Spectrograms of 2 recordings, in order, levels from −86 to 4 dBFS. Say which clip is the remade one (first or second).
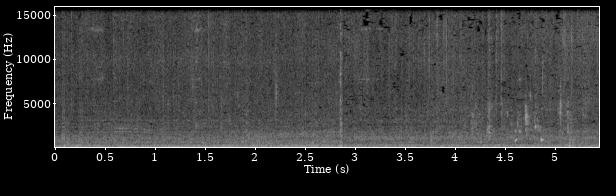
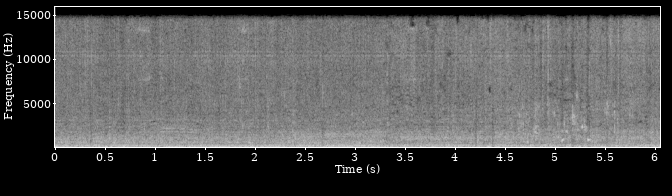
second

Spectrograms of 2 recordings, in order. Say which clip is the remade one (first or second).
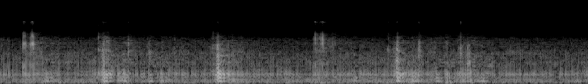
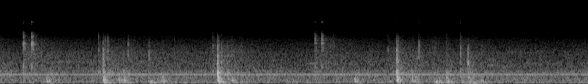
first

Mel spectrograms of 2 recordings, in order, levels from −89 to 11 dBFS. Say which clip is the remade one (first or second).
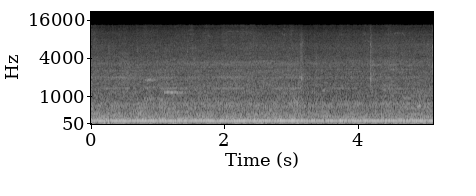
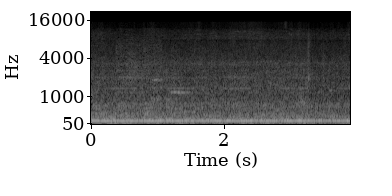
first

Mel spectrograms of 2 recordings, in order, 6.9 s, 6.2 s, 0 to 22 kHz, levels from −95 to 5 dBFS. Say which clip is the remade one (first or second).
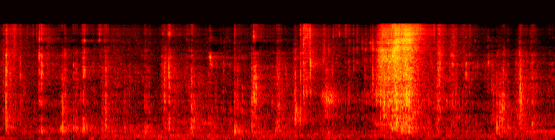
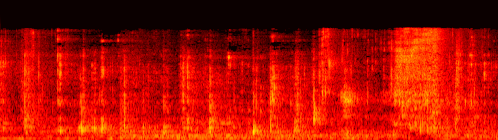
first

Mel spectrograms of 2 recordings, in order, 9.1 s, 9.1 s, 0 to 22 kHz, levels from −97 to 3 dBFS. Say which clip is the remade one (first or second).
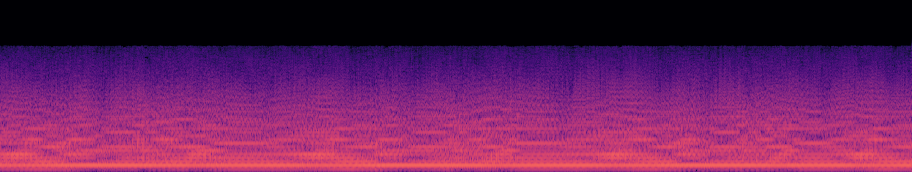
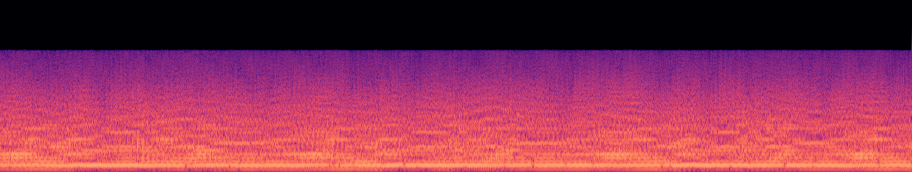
second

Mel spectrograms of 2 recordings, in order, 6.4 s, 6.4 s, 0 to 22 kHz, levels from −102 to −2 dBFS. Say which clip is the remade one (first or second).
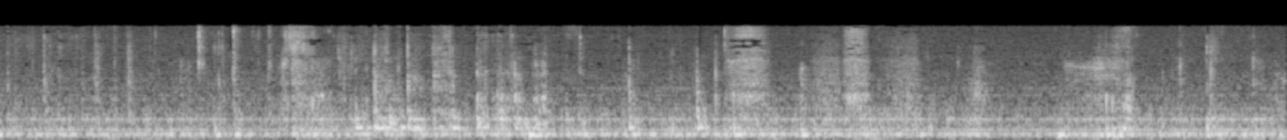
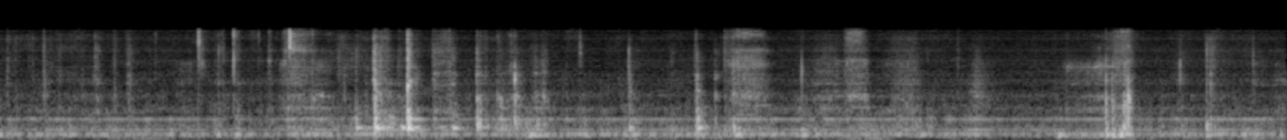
second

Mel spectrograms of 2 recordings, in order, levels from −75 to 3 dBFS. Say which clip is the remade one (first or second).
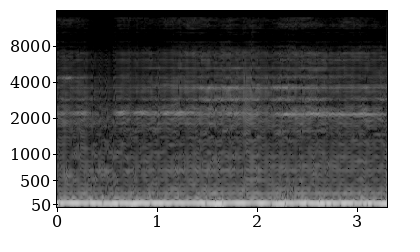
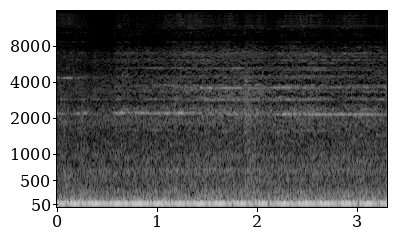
first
